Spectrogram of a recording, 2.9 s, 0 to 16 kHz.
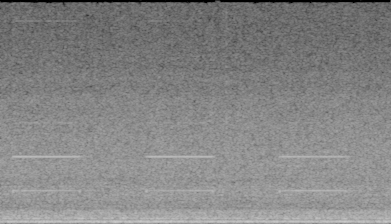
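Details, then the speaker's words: Onan generator just fired up supplying three-phase through a new panel, legs reading 207 V each: half-second high beeps repeat about once a second over a steady generator hum. The alarm is possibly under-voltage, unconfirmed. "that is annoying what is that alarm is it an under voltage probably"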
